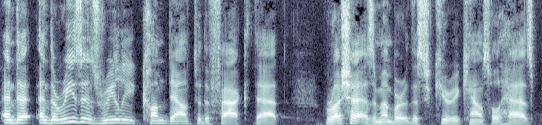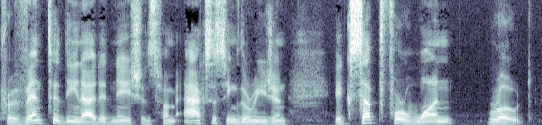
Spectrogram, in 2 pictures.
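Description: A man from Syria answering as a policy expert guest in a news interview, explaining earnestly and gravely. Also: mid-range voice, moderate pace, darkish tone, no room sound.

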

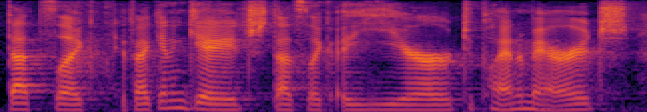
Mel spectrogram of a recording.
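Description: A woman's voice: deep voice, fairly even intonation, a little fast, fairly bright tone. A woman in her thirties in a casual chat with friends, chatty and teasing. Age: 30s. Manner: chatty, teasing, laughs easily.

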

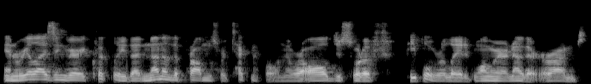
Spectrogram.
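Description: Man from Iceland, very low voice, steady and thoughtful, muffled lo-fi sound. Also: fast talker. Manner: steady, thoughtful, lists ideas in runs. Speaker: guest, tech founder. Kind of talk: candid interview answers.

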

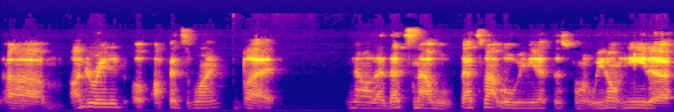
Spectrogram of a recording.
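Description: A man guest on a sports podcast, talking in an animated way with lots of restarts over an internet call. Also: fairly low pitch, moderate pace, vocal fry, muffled recording. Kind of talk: casual sports opinion chat.

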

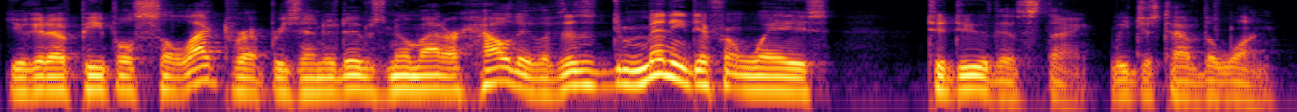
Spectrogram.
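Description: Low-pitched American man, podcast commentary. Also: lively intonation, brisk, a little mellow. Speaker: history and politics podcast host. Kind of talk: explanatory solo podcast commentary, answering listener questions.

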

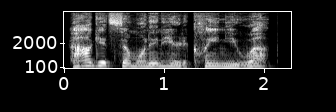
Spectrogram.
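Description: A man's voice: fairly high pitch, moderate pace, darkish tone, no echo, clean studio sound. A man voicing a brutal, menacing man who threatens and snarls at a younger man. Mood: cold.

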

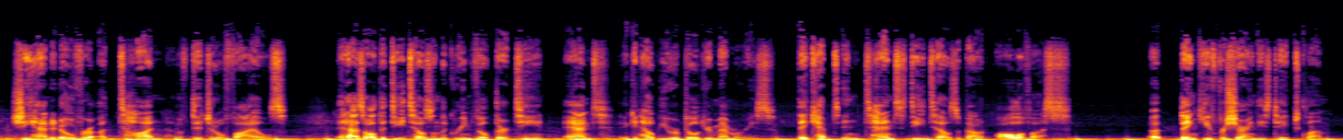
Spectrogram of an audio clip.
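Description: Actor as earnest young group leader, mid-pitched male, conversational drama read over loud guitar music. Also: normal speed, close to an everyday voice. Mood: earnest, measured. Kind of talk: conversational audio fiction acting.

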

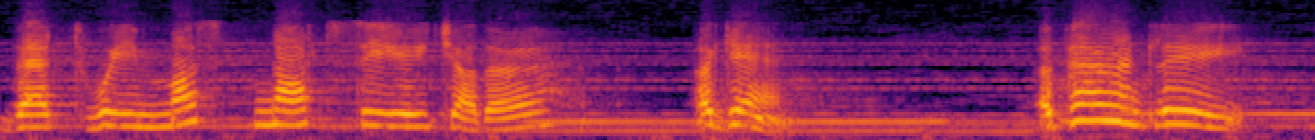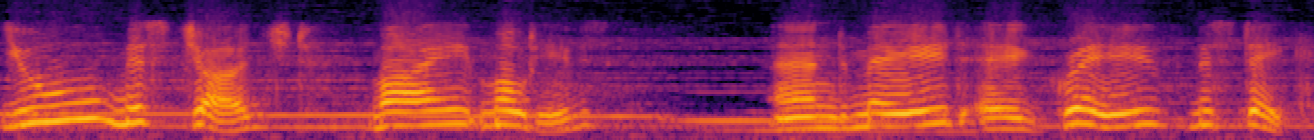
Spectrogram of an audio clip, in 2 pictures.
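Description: A haughty, elegant society woman in a 1940s radio thriller. Her high voice swings widely and theatrically, with deliberate phrasing, on a dull old recording. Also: expressive. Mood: cold, composed. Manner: deliberate, dramatic delivery. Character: beautiful wealthy society woman, haughty, then terrified. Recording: dull vintage radio recording, music behind.

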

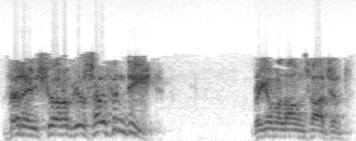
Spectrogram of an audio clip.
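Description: An actor playing a cool, firm police inspector, measured and dry, in vintage radio drama style. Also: male voice, a little high, big pitch swings. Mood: firm, assured. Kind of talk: 1940s-50s radio acting. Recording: tinny old radio with faint noise.

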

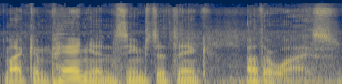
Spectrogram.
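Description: A man's voice: sits low, animated, normal speed. A man playing a cocky, restless, wisecracking novice spellcaster who narrates his own audio drama in a wry, conversational way. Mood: eager, puzzled. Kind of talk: first-person audio drama narration and acting. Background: music.

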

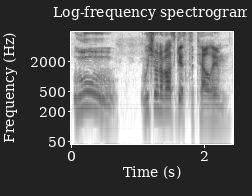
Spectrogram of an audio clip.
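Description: Bright, high-voiced, sardonic bandit. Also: male voice, big pitch swings, a little slow, dry recording, heavily acted. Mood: smug, mocking. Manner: sarcastic, irreverent, colloquial. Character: sardonic, insolent slave bandit guardsman. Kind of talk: audio drama acting.

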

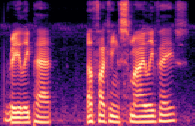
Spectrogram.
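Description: A man's voice: medium pitch, fairly even intonation, unhurried, sharp tone, slight background noise. An actor playing a cocky, foul-mouthed man who tells spooky local legends in a teasing, theatrical way. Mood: storytelling. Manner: teasing, theatrical, casually profane. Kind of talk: naturalistic horror audio drama acting.

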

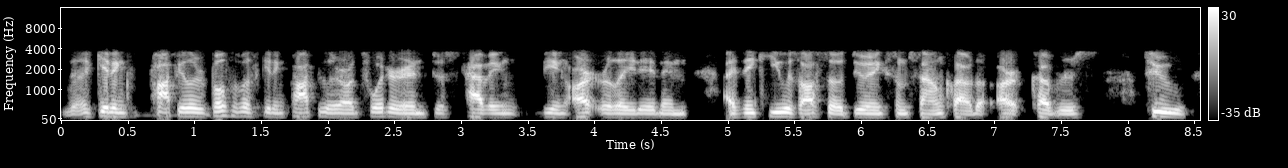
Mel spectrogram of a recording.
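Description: Gravelly man in his thirties on a tinny line. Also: medium pitch, flat delivery, no room sound. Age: 30s. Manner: rambling, halting, with many fillers and restarts. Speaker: digital artist guest. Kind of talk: casual interview answers. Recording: dry tinny phone-like line.

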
